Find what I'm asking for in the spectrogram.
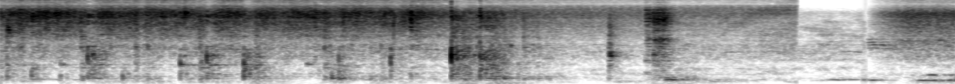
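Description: Ground garlic, green chilli and coriander paste frying in oil in a pan for an egg palak curry, a continuous close sizzle and hiss with repeated scraping stirs and light clinks of the utensil, fairly loud, with no voices.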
